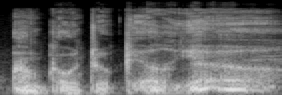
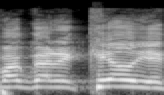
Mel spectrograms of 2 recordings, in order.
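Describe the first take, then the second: First: It is said in a serious, menacing tone. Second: It is said in a playful, exaggerated tone.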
